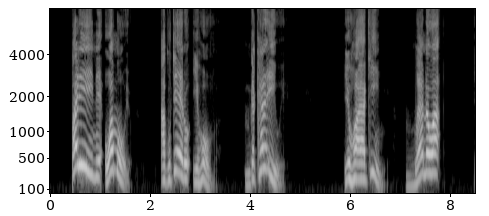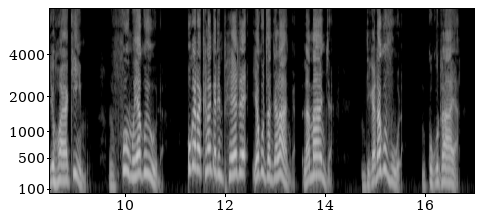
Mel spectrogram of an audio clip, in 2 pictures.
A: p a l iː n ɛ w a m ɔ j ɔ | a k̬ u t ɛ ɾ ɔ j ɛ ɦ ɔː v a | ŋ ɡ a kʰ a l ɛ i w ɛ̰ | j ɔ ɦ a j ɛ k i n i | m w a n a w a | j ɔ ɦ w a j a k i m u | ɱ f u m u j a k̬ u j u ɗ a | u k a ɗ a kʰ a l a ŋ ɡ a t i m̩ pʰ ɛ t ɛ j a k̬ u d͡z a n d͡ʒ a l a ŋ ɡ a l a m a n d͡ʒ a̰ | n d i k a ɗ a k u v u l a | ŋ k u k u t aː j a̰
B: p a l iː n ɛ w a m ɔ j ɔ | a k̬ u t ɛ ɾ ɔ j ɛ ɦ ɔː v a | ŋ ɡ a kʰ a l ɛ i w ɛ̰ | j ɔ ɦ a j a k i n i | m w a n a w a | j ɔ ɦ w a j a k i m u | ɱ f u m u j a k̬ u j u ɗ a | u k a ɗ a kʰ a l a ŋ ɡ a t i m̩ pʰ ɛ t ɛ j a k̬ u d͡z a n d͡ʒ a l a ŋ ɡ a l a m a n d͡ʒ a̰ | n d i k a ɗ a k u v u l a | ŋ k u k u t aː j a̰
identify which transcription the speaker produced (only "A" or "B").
B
